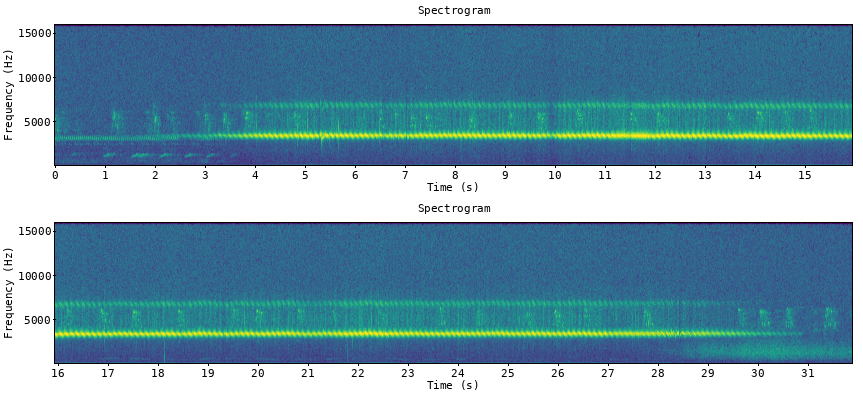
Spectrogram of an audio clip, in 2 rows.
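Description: Abstract early-1970s electronic music: a steady, high, sustained whine swells in about four seconds in and holds over a low drone. Faint warbling sits lower down in the middle, and the whine drops away just before the end.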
